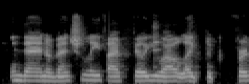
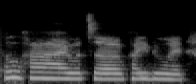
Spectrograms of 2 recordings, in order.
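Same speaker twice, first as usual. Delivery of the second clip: higher, softer reserved greeting; mildly acted standoffish small talk, keeping a distance; 3 semitones higher, 3 dB quieter than usual. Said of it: "like, standoffish".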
